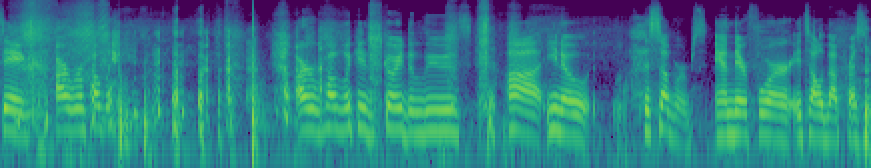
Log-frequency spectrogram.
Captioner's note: laughter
